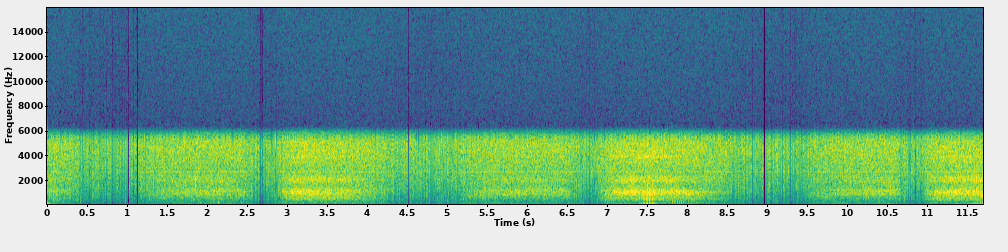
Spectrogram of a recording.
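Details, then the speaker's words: Person snoring, recorded in 2007 in the Boundary Waters Canoe Area Wilderness: soft, irregular noisy breaths at about 15 a minute with a rough flutter, and one brief louder snort. "Are you gonna start snoring again?"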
